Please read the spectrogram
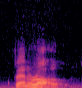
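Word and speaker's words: phaneroō: that's spelled P-H-A-N-E-R-O-O, and the first O is short, like in box, and the last O is long, like in moon, and we would pronounce it phanerao. P-H-A-N-E-R-O-O.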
